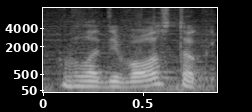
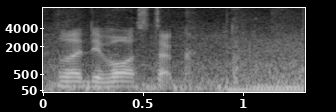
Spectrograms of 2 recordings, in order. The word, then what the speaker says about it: Vladivostok: every day the devos talk take a lot of really different ships oh interesting fact in russia we say vladivostok but in english we pronounce vladivostok vladivostok railway station was designed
